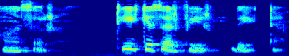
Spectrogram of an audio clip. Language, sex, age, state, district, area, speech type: Hindi, female, 45-60, Rajasthan, Jodhpur, urban, spontaneous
